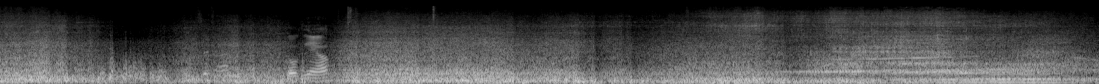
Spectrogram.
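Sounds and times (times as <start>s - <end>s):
road traffic noise: 0.0s - 10.9s
wind on microphone: 0.0s - 10.9s
passing car engine hum: 3.4s - 10.9s.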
